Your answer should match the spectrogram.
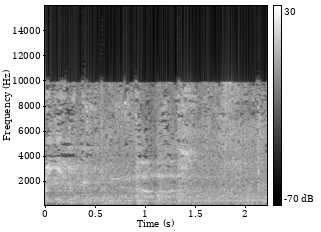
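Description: Indistinct voices over a microphone and loudspeaker, blurred in a steady, dense din of hall noise with no clear words.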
